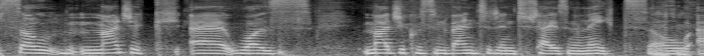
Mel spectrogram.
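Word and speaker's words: MAGEC: It is pronounced magic, but it's magnetic controllable rod. – Right. – So it's just magic.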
